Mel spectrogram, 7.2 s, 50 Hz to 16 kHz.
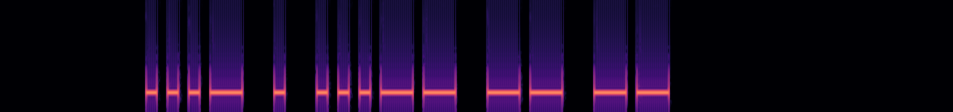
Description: Morse code, heard as a keyed tone, about 14 wpm, 700 Hz. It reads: VE3MM
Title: Call Signs Repeated 2x - 15wpm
